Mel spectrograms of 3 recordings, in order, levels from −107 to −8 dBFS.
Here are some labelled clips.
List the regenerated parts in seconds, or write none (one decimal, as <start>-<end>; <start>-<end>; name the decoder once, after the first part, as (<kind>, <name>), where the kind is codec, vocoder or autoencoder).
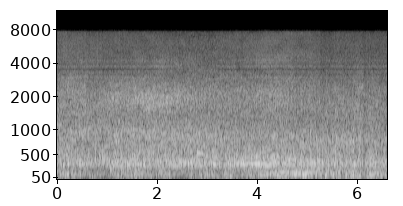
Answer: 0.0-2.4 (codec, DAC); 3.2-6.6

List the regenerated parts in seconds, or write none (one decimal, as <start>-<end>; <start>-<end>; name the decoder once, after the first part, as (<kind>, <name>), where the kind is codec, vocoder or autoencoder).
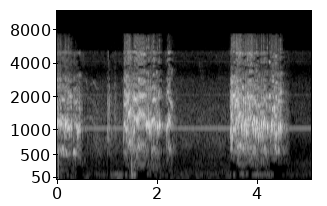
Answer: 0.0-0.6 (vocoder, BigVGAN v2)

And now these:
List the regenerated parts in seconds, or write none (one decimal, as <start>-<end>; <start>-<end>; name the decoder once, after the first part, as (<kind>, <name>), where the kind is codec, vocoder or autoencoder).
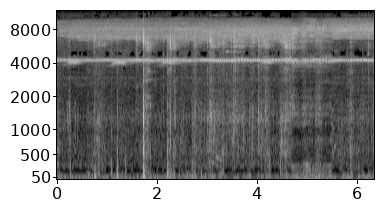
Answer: 4.7-5.5 (codec, DAC)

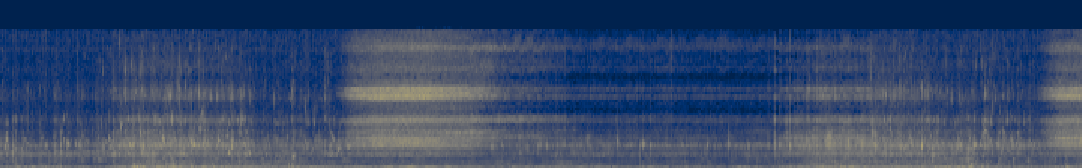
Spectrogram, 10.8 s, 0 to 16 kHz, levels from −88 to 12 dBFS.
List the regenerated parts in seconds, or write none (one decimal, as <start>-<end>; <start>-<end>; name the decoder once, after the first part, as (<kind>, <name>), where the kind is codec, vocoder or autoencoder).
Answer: 4.7-8.7 (codec, SNAC)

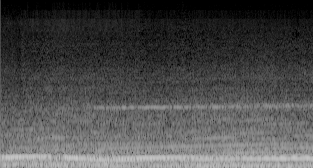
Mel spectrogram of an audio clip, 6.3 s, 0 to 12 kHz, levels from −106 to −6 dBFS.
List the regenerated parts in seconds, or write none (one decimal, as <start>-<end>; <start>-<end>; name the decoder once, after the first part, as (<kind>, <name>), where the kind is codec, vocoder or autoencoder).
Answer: 0.4-2.7 (autoencoder, DAC-VAE); 4.3-5.7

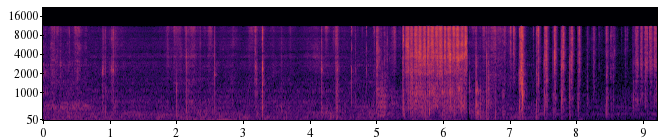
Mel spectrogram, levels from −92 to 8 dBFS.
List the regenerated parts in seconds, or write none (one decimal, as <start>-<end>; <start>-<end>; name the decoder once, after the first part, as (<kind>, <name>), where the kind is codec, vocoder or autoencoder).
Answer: 0.7-4.6 (codec, SNAC); 5.2-6.8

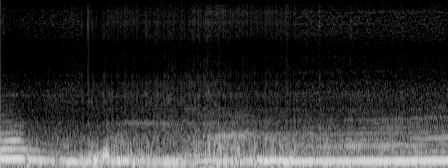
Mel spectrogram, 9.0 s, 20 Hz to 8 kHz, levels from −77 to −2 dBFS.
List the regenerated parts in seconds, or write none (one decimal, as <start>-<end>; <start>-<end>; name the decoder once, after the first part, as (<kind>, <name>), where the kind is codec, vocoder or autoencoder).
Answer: 1.6-5.9 (vocoder, BigVGAN v2)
